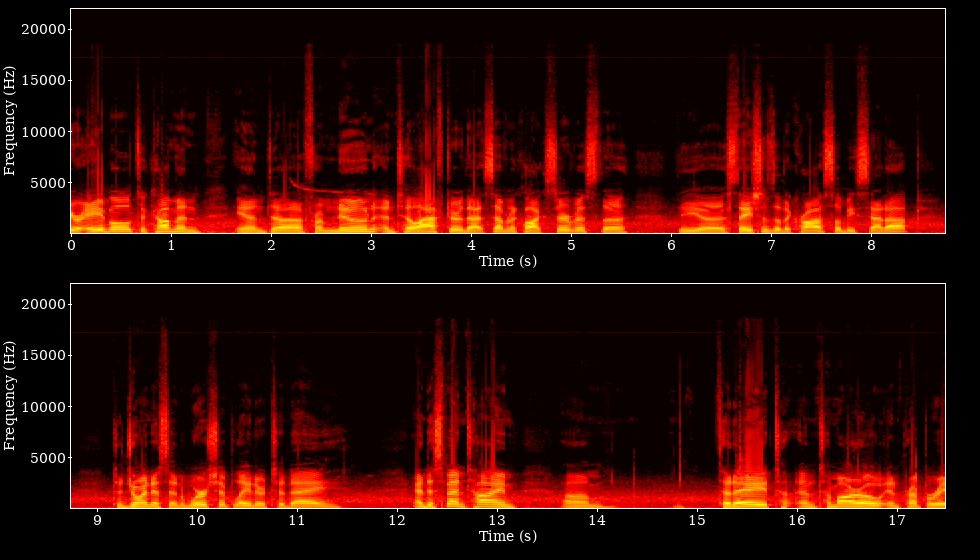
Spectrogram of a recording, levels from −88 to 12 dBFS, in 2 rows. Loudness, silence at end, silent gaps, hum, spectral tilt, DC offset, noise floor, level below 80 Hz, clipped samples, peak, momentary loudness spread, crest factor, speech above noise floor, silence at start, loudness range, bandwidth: -20 LUFS; 0 s; none; none; -5.5 dB/octave; under 0.1%; -46 dBFS; -56 dBFS; under 0.1%; -4 dBFS; 11 LU; 16 dB; 26 dB; 0 s; 3 LU; 13.5 kHz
